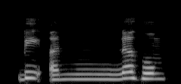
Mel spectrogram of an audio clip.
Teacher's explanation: नून पे तशदीद है, उसका पूरा गुन्ना होगा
